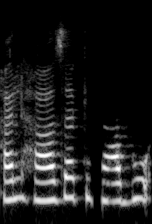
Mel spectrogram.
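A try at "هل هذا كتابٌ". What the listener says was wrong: دیکھیں ہاضا کتابوں، پہلے تو یہ تنوین کہاں چلی گئی مجھے یہ نہیں سمجھ آ رہا. یہ شاید غلطی ہے پہلی تو، ہے نا. تنوین کہاں گئی؟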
